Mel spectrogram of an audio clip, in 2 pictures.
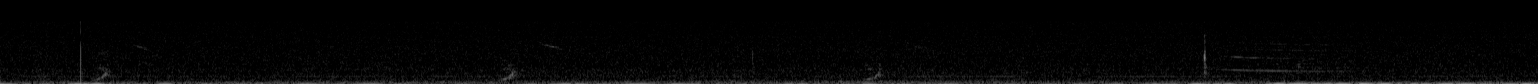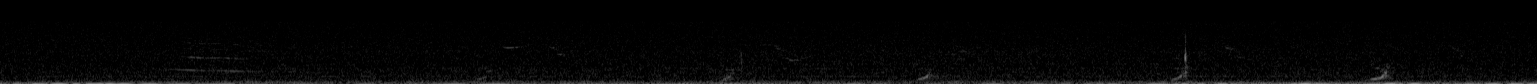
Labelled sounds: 5.4	5.7	humpback whale, 1.9 to 2.6 kHz
12.3	12.6	humpback whale, 1.2 to 1.4 kHz
17.2	17.6	humpback whale, 1.2 to 2.6 kHz
20.4	20.7	humpback whale, 2.0 to 2.3 kHz

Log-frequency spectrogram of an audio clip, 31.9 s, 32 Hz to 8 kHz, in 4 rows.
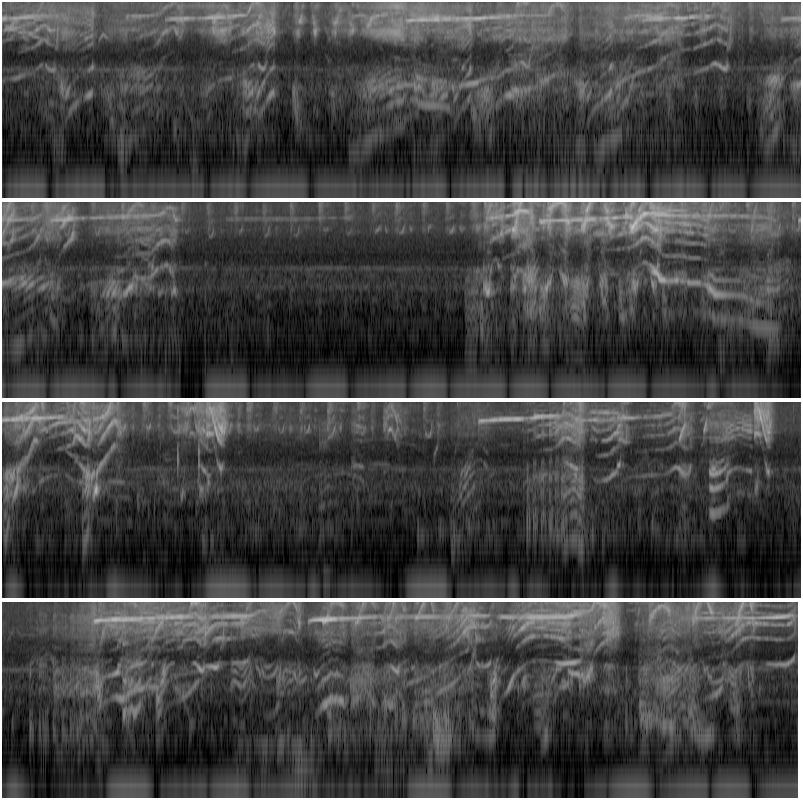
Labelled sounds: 0.0	0.6	killer whale, southern resident, L pod, call S19, 0.35 to 8.0 kHz
0.6	1.0	killer whale, southern resident, L pod, call S31, 0.22 to 8.0 kHz
1.2	2.8	killer whale, southern resident, L pod, call S19, 0.18 to 8.0 kHz
1.3	1.6	killer whale, southern resident, buzz, 7.9 to 8.0 kHz
2.3	2.8	killer whale, southern resident, L pod, call S33, 0.28 to 7.8 kHz
2.9	3.5	killer whale, southern resident, 0.18 to 5.1 kHz
3.6	4.1	killer whale, southern resident, buzz, 0.20 to 8.0 kHz
4.1	5.6	killer whale, southern resident, L pod, call S19, 0.22 to 8.0 kHz
5.7	6.3	killer whale, southern resident, L pod, call S31, 0.20 to 7.3 kHz
6.2	7.3	killer whale, southern resident, L pod, call S19, 0.16 to 8.0 kHz
7.6	9.8	killer whale, southern resident, L pod, call S19, 0.12 to 8.0 kHz
9.8	13.3	killer whale, southern resident, L pod, call S18, 0.20 to 8.0 kHz
13.3	14.6	killer whale, southern resident, L pod, call S19, 0.16 to 8.0 kHz
14.1	15.9	killer whale, southern resident, call S01, 0.08 to 8.0 kHz
15.9	17.3	killer whale, southern resident, L pod, call S19, 0.09 to 8.0 kHz
17.7	18.3	killer whale, southern resident, L pod, call S33, 0.57 to 8.0 kHz
18.3	20.9	killer whale, southern resident, L pod, call S18, 0.13 to 8.0 kHz
20.7	22.9	killer whale, southern resident, L pod, call S19, 0.72 to 8.0 kHz
23.0	23.7	killer whale, southern resident, L pod, call S18, 0.08 to 8.0 kHz
24.1	27.0	killer whale, southern resident, 0 to 8.0 kHz
27.0	28.9	killer whale, southern resident, L pod, call S19, 0 to 8.0 kHz
29.0	30.2	killer whale, southern resident, call S19, 0.19 to 8.0 kHz
30.2	30.9	killer whale, southern resident, 0.12 to 8.0 kHz
30.9	31.9	killer whale, southern resident, L pod, call S19, 0.21 to 8.0 kHz

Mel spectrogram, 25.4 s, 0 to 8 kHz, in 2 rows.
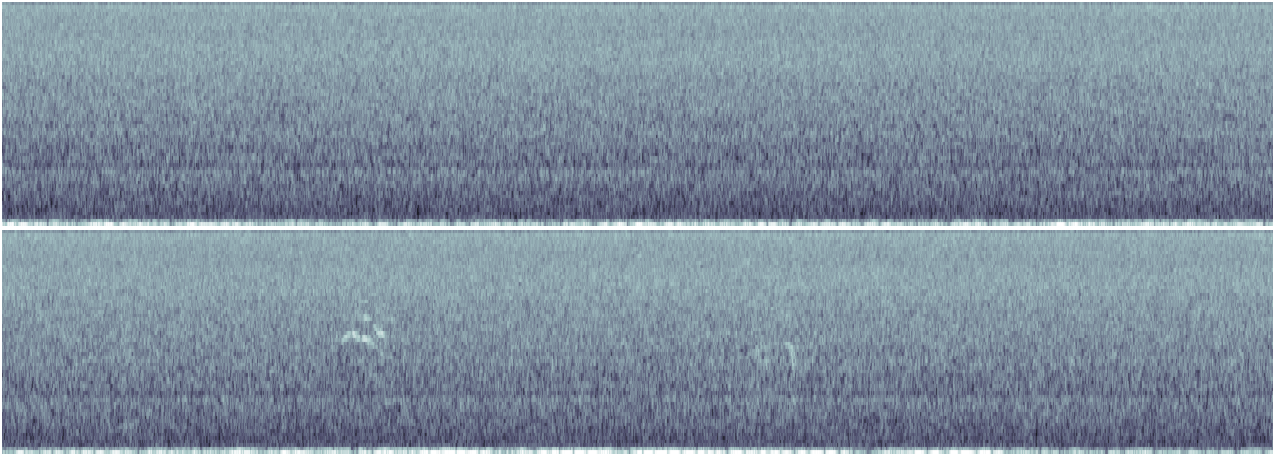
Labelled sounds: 16.0	16.5	killer whale, Bigg's (transient), 1.6 to 2.0 kHz

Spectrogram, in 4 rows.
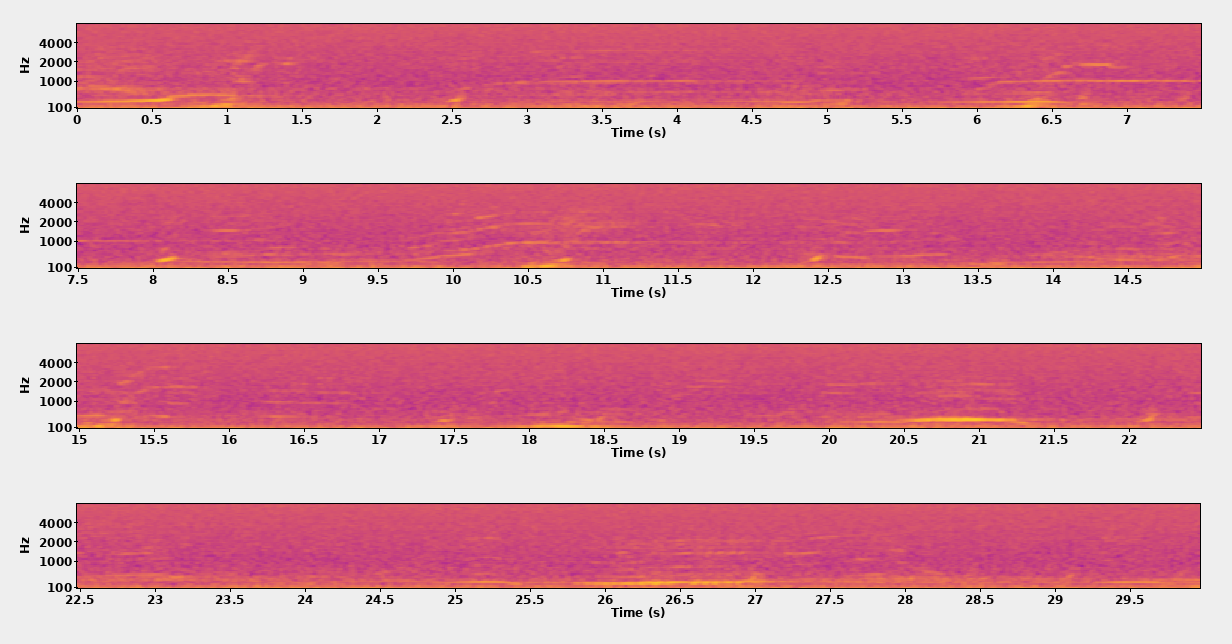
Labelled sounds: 3.1	3.7	humpback whale, 0.93 to 3.1 kHz
6.1	7.1	humpback whale, 0.80 to 2.0 kHz
9.8	10.7	humpback whale, 0.80 to 2.0 kHz
12.7	13.0	humpback whale, 1.4 to 1.5 kHz
15.4	15.8	humpback whale, 1.6 to 1.8 kHz
19.1	19.4	humpback whale, 2.0 to 2.2 kHz
22.7	23.0	humpback whale, 1.3 to 1.4 kHz
26.4	26.7	humpback whale, 2.1 to 2.2 kHz
27.2	27.8	humpback whale, 1.2 to 2.7 kHz

